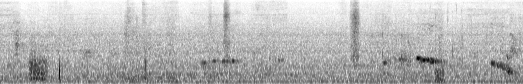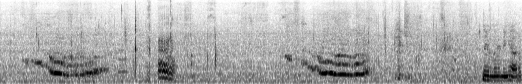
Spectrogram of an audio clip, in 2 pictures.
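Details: Five blenheim Cavalier King Charles Spaniel puppies, born around New Year's, give thin, wavering whines and little howls, with a few sharp yips.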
